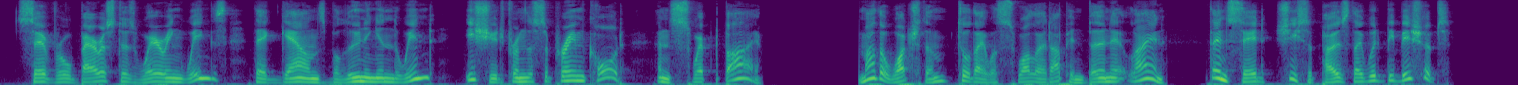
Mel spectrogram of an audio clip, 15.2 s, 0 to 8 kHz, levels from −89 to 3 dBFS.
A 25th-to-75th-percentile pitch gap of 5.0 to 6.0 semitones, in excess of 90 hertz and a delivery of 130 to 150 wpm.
Yes: wide, 5.6 semitones; low, 135 Hz; average, 145 wpm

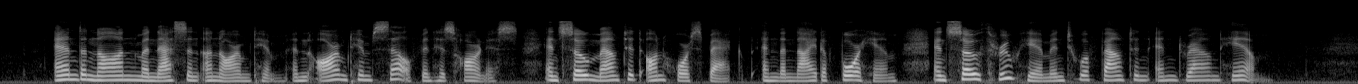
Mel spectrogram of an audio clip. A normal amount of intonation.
Yes: average, 3.3 semitones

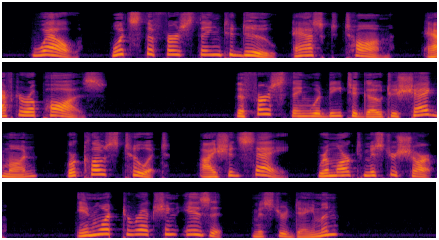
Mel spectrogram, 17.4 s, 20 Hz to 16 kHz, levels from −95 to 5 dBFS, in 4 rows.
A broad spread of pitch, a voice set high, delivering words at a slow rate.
Yes: wide, 7.9 semitones; high, 220 Hz; slow, 130 wpm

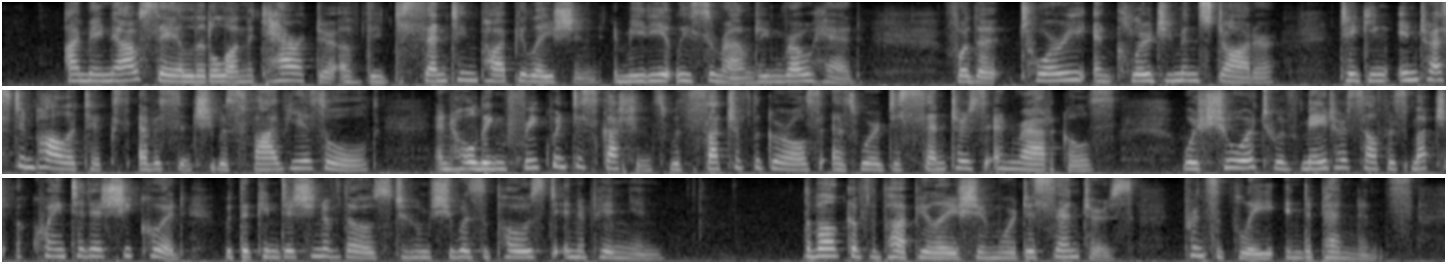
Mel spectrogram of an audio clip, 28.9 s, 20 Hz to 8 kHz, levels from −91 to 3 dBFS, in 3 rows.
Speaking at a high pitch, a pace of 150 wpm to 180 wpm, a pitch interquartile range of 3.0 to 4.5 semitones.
Yes: high, 215 Hz; average, 170 wpm; average, 3.4 semitones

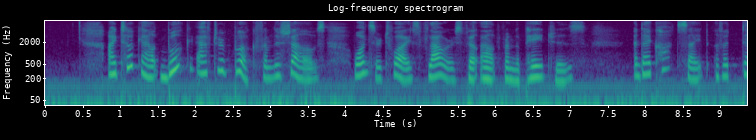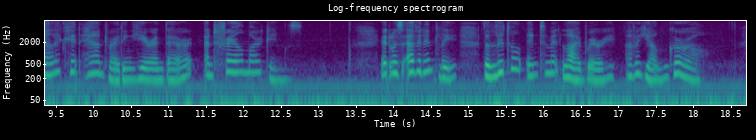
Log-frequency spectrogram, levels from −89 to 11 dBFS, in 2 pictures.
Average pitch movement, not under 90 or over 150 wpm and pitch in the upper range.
No: wide, 7.1 semitones; average, 140 wpm; high, 225 Hz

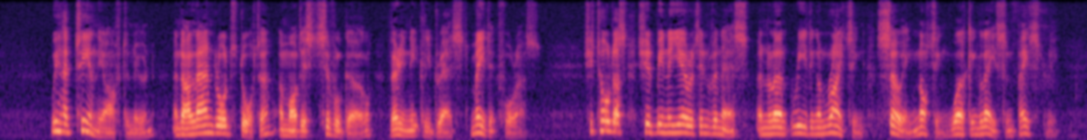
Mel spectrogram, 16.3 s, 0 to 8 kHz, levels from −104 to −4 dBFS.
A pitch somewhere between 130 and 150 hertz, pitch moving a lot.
Yes: medium, 140 Hz; wide, 7.3 semitones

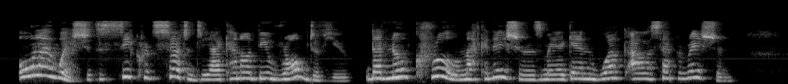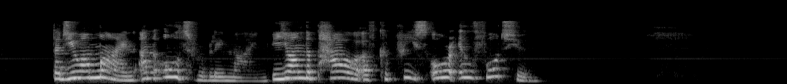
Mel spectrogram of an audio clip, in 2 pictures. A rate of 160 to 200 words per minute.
No: slow, 135 wpm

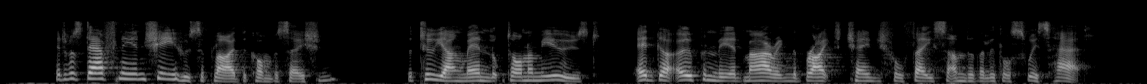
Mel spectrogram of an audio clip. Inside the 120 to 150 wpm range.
Yes: average, 145 wpm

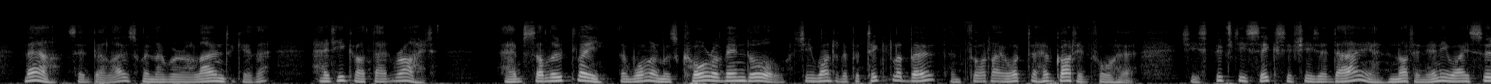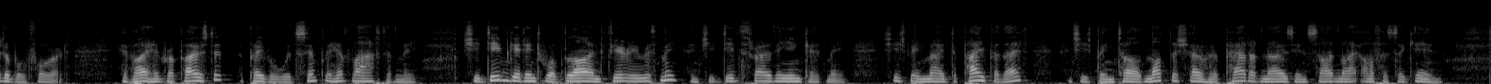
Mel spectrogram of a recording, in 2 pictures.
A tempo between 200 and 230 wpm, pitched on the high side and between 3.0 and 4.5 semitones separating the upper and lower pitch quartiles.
No: fast, 205 wpm; medium, 140 Hz; average, 4.2 semitones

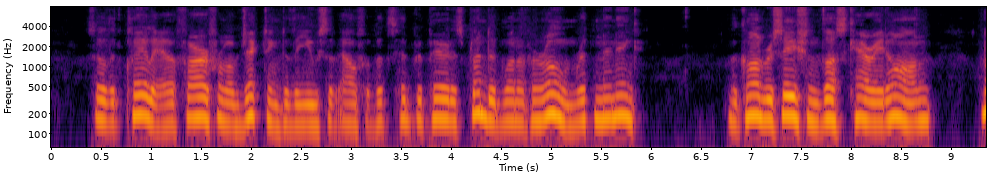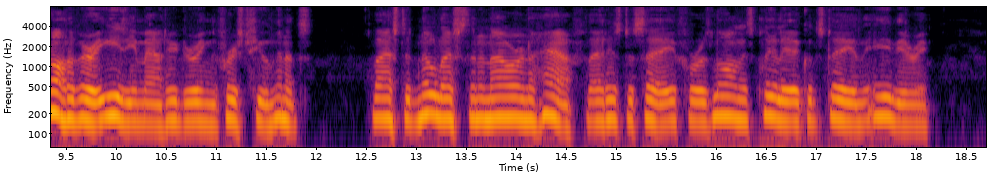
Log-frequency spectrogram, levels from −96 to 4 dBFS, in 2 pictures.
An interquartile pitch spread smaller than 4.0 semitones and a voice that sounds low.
No: average, 2.7 semitones; medium, 155 Hz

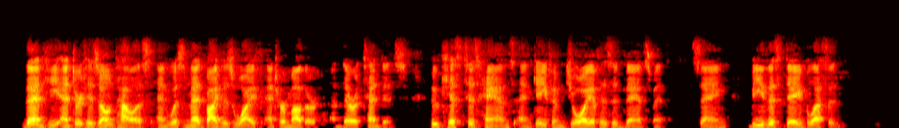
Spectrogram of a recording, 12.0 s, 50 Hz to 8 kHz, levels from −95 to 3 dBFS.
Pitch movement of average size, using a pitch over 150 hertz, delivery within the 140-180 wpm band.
No: average, 4.0 semitones; low, 105 Hz; average, 170 wpm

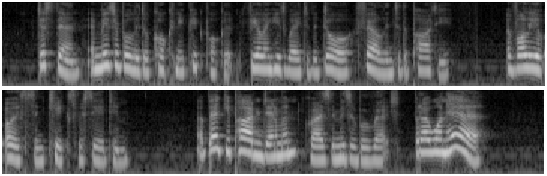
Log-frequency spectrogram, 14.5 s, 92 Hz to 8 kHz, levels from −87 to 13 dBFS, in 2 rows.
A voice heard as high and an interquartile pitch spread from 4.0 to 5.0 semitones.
Yes: high, 220 Hz; average, 4.7 semitones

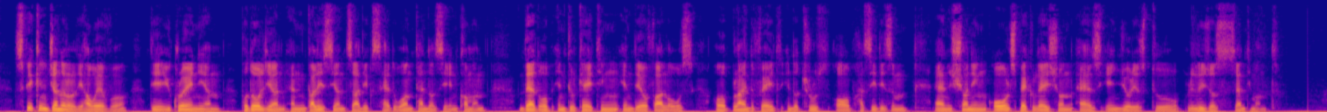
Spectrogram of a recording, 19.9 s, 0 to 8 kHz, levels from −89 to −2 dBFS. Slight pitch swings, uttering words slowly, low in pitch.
Yes: narrow, 2.0 semitones; slow, 110 wpm; low, 100 Hz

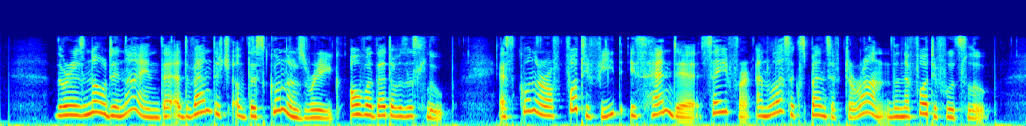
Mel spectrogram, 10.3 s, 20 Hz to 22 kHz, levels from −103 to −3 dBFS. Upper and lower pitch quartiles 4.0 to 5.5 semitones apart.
Yes: average, 4.6 semitones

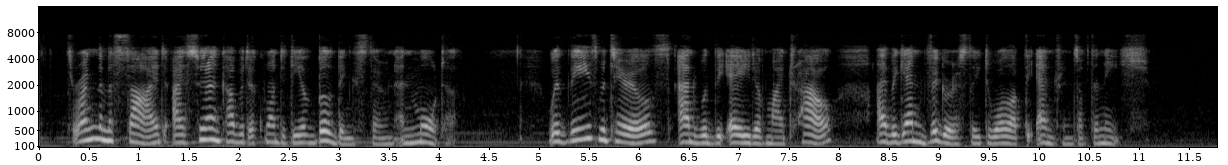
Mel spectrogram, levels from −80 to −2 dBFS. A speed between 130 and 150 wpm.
No: average, 175 wpm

